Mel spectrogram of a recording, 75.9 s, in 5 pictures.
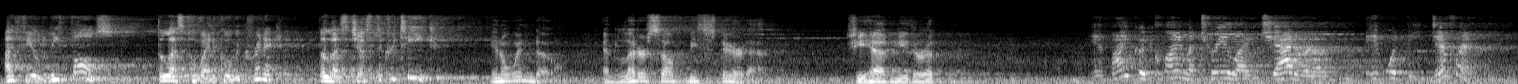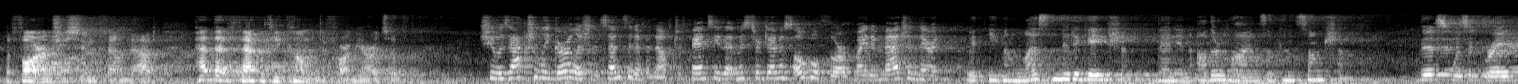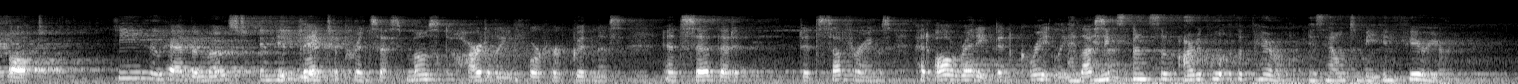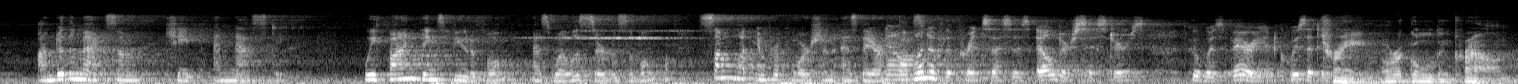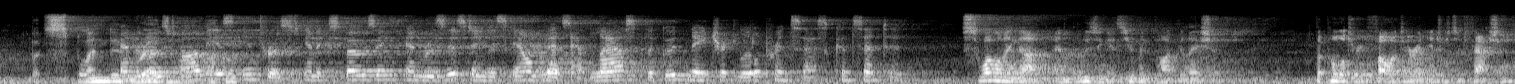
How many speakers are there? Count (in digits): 8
